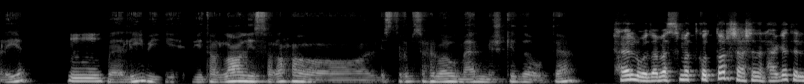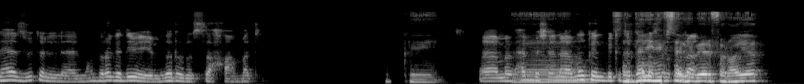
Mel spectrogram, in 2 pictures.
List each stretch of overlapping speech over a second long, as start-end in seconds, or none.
13.2-15.1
